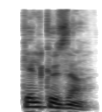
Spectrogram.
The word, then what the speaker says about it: quelques-uns: Il y a un trait d'union entre les deux éléments et on fait la liaison. – Quelques-uns. Quelques-unes. – On prononce le S final du pronom tous, T-O-U-S.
